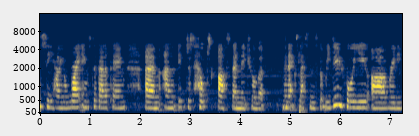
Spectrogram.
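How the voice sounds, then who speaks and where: A woman with an English accent, a French teacher narrating a recorded remote lesson and reading dictation slowly and deliberately. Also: medium pitch, lo-fi sound. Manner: slow, deliberate dictation with clear repetition.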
